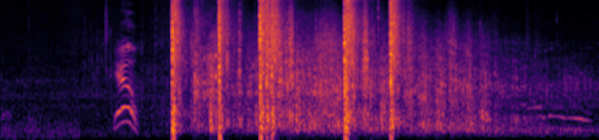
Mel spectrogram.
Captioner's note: gunshots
